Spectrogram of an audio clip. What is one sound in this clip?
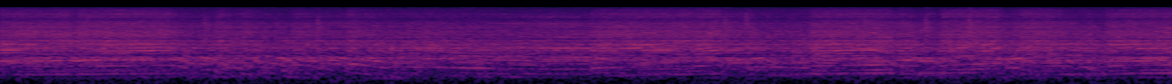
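A racing car engine roars steadily, rising and falling in pitch as it shifts gears.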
